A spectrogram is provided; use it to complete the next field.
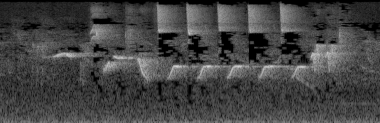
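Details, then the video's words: Common nightingale singing a brisk phrase of repeated loud, clipped notes, roughly three per second, introduced by a few varied whistles and ending in a quick flourish. "Пение соловья"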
